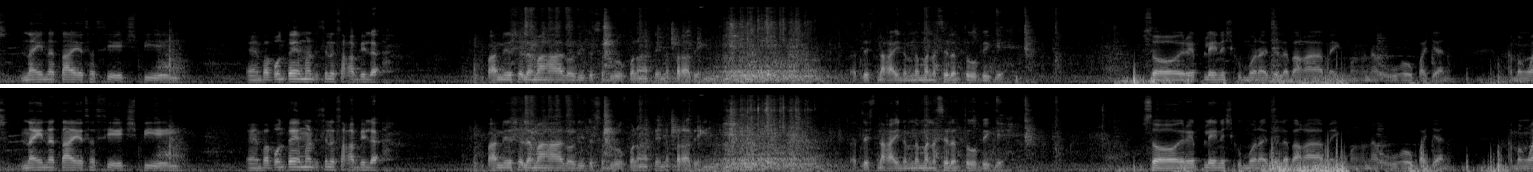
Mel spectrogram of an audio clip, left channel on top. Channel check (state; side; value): normal; both; correlation 0.75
